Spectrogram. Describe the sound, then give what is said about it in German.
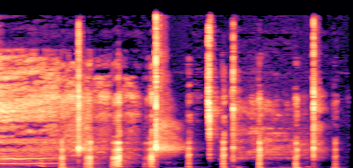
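About a dozen sharp hand claps in an uneven, loose rhythm, moderately loud, with a faint steady tone in the background at the start. No one speaks. “Wir müssen gleich nochmal klatschen.”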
